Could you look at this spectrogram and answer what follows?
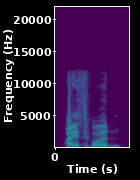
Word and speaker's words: Bythewood: How do you pronounce that last name, Mark? Bythewood.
